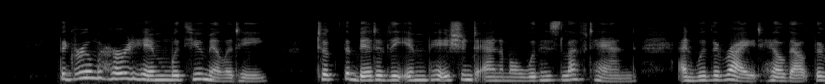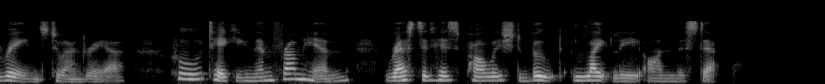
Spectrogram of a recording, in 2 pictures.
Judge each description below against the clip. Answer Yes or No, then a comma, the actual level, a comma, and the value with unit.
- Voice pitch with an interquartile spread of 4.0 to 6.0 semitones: Yes, average, 4.4 semitones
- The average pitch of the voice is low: No, high, 190 Hz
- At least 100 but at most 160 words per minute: Yes, average, 145 wpm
